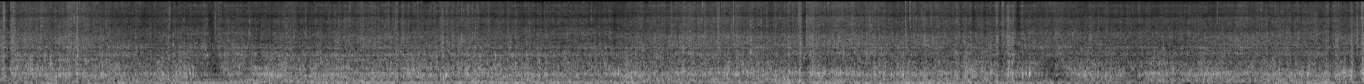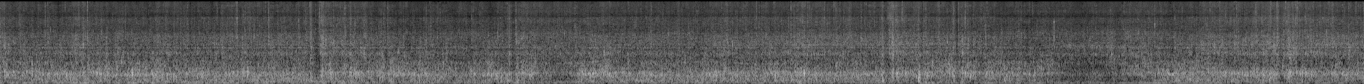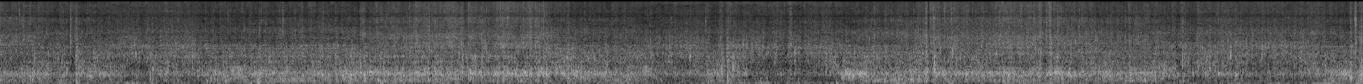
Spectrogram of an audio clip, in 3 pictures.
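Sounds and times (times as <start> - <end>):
water rushing: 0.0 - 40.9.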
